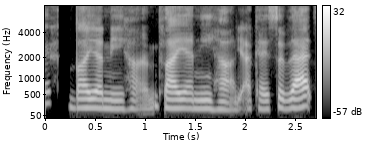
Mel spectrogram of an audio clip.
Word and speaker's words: Bayanihan: I think it's that spirit that Bahanian. Is that what is it? Right? So like, how you say it? Bayanihan.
